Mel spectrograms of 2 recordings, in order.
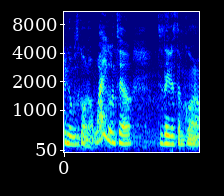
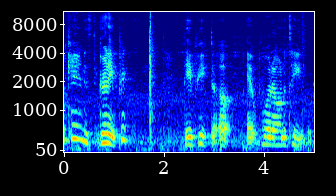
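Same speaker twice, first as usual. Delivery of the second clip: ordinary talk, nothing marked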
